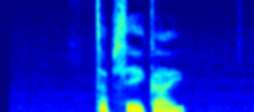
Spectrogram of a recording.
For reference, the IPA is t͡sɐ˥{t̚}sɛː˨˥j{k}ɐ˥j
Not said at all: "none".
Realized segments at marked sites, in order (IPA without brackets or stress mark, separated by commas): p̚, k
